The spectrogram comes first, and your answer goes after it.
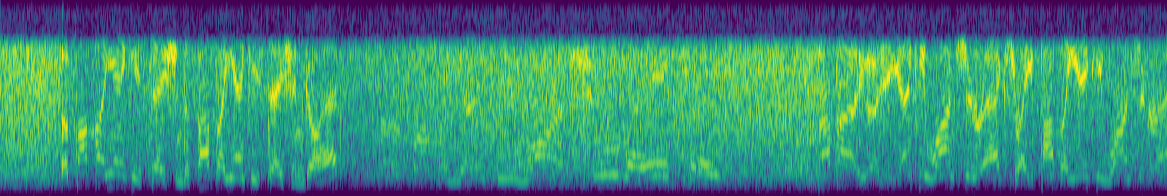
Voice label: QSO 18113 kHz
